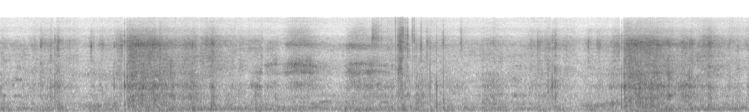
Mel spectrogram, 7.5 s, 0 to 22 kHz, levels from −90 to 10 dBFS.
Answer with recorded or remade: remade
